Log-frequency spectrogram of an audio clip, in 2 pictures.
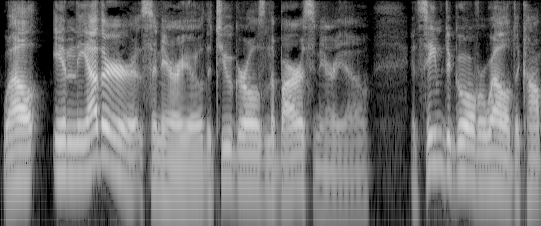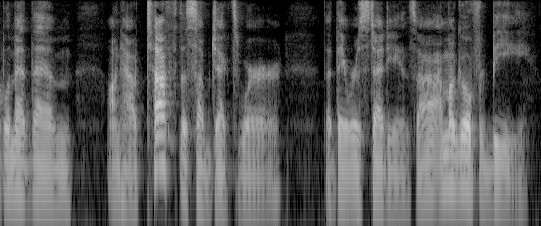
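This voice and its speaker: Lively male streamer reading game choices. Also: fairly low pitch, moderate pace. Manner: reads options aloud, jokes, sarcastic. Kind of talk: live game commentary.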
